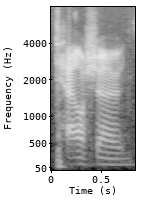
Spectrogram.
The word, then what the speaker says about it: Tao Shones: So it's Tao Shones.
